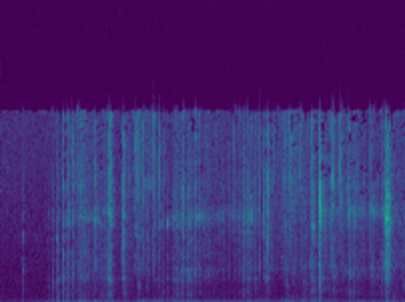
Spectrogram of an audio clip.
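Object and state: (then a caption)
Soap bar being scraped. A solid pink soap bar held in the hand has its edge shaved and scraped with a dark metal blade, scattering flakes. Rapid dry scratching and crisp crumbly scraping repeat over a low rumble, with bright, short strokes and no ring after each.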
